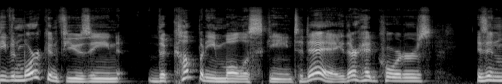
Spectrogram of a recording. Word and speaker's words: Moleskine: So it was a French word, Moleskine, which is why I pronounce it Moleskine.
